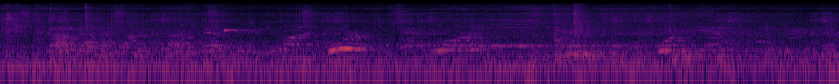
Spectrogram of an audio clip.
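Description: Indistinct voices of people talking over a steady low hum, with a couple of sharp clicks.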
